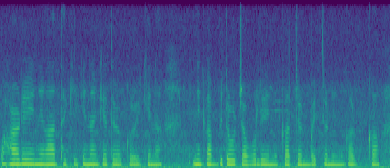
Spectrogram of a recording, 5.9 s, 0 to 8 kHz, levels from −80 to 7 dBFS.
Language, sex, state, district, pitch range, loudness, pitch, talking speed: Nagamese, female, Nagaland, Dimapur, 215-230 Hz, -15 LUFS, 225 Hz, 205 wpm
